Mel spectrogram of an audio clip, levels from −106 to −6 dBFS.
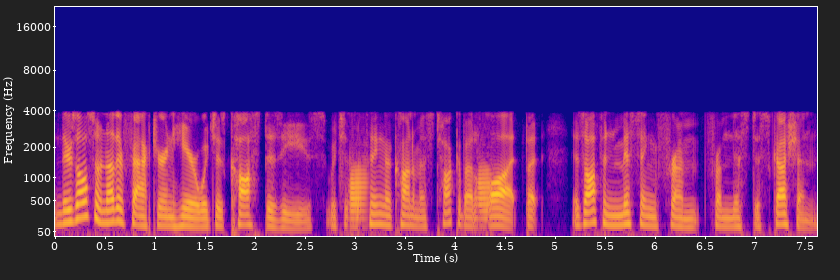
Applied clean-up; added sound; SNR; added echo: neural separator model SepFormer WHAM!.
